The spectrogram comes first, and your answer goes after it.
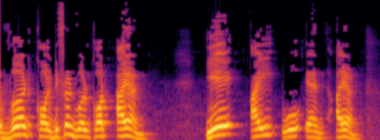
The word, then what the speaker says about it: aion: Called, different word called आयन, AION, आयन। उसको pronouncement ऐसे करते हैं, आयन, नॉट IRON, आयन, आयन। Okay, दूसरे रीति से बोलते हैं, ईयन बोलते हैं। Okay, Ian.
